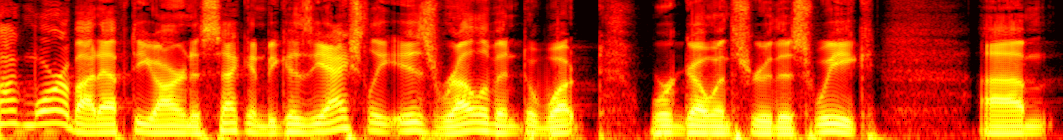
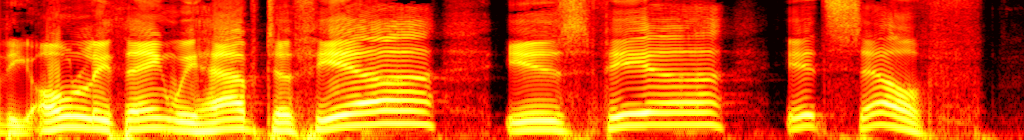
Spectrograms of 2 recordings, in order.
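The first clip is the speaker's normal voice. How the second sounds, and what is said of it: Old-fashioned British-sounding presidential voice. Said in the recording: “Why an American president had a British accent”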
